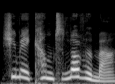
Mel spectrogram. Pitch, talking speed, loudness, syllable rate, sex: 255 Hz, 365 wpm, -15 LUFS, 6.4 syllables/s, female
